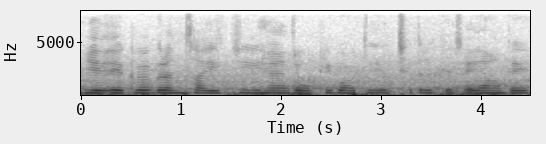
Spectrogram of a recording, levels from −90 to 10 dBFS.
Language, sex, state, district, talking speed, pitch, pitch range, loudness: Hindi, female, Punjab, Pathankot, 185 wpm, 230 Hz, 220-240 Hz, -16 LUFS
